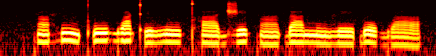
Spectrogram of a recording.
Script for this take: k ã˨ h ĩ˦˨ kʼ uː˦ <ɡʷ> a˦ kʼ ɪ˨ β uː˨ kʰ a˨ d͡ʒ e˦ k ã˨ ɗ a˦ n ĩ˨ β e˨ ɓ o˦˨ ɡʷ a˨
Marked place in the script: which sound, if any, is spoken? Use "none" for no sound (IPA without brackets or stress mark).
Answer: ɡʷ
